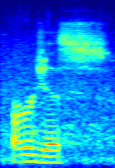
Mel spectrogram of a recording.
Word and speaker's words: Burgess: All right, Dan Thunder's going to be starting at the plate, and Burgess. I was told it's pronounced like burger, so Burgess, I would think.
